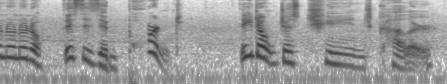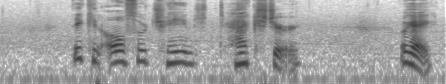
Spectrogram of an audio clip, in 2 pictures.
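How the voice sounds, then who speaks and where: A woman voicing an excitable, nerdy young girlfriend who rambles enthusiastically with giggles in a scripted audio roleplay, recorded on a condenser microphone. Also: medium pitch, slight background noise. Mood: excited. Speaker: voice actor. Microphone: USB condenser microphone.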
